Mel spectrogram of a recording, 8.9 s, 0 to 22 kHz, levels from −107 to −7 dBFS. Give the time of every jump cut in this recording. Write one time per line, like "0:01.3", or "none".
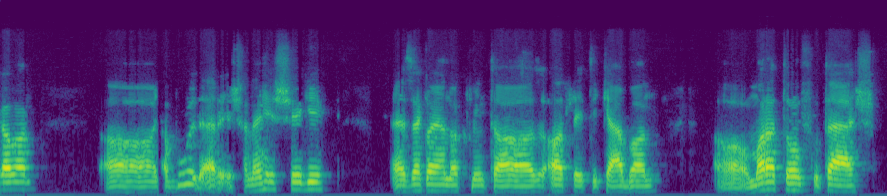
0:01.6
0:04.3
